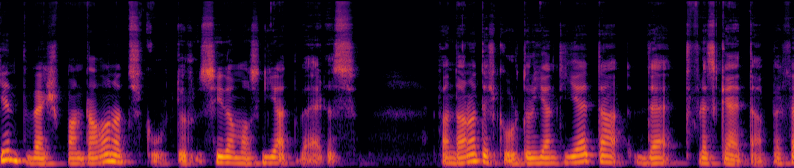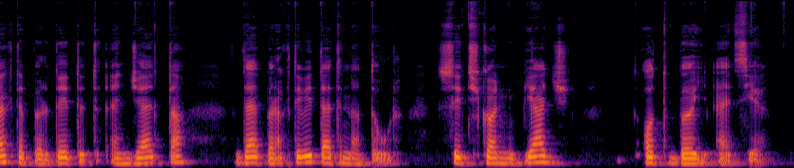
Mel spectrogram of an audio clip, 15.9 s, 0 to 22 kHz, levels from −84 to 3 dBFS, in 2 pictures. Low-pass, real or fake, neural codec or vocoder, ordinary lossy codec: none; fake; vocoder, 44.1 kHz, 128 mel bands every 256 samples, BigVGAN v2; none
